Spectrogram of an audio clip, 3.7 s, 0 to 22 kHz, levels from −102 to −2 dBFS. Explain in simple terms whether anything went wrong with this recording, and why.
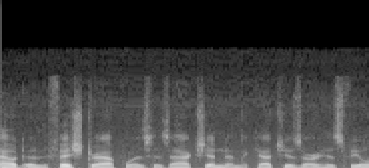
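A couple of things went wrong. First, there's a mains buzz running under the whole recording, a steady, raspy hum tied to the 50 Hz electricity supply. It usually gets in through something like a light dimmer, a power adapter or a poorly shielded cable, which injects sharp little spikes twice per mains cycle. Those spikes spread into a whole stack of overtones, so it's a gritty buzz rather than a soft low hum.

Second, around 0.89 to 0.95 s there's a lost packet rebuilt from error correction. A bit of the audio went missing in transit, most likely two packets' worth, but the packets that followed each carried a rough backup copy. The decoder played those backups, so there's no gap or dropout. Instead, that short stretch, about 40 ms, sounds a little grainier and noisier than the rest, and it can lose some of its crispness at the top end.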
